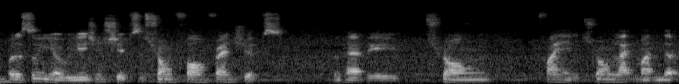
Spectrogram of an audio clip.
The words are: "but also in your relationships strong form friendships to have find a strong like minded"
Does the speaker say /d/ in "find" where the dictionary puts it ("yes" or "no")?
no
